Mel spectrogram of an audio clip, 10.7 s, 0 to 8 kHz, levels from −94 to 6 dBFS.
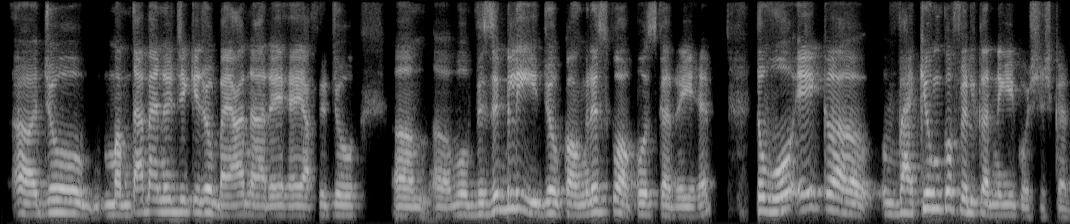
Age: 10-29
